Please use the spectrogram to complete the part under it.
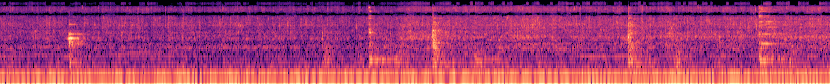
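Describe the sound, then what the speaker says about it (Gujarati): Tomatoes sauté in a pan for a gravy base, a steady close sizzle running throughout with a few sharp clicks and scrapes of stirring, and no talking. "હવે આને ટમેટાની ગ્રેવી થવા દેવાની થોડી ટમેટાને હવે બહુ સારી રીતના સાતળવા દેવાના"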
